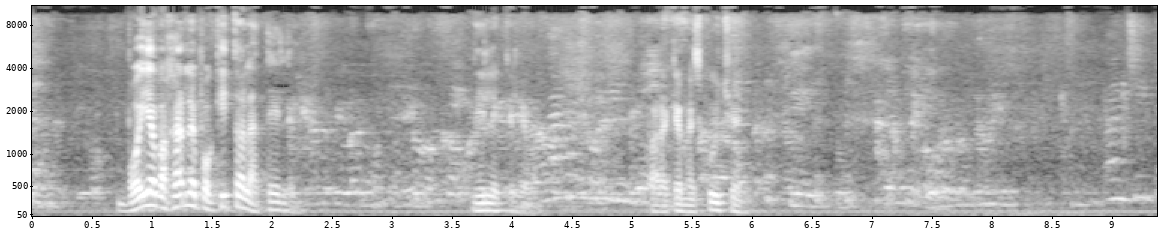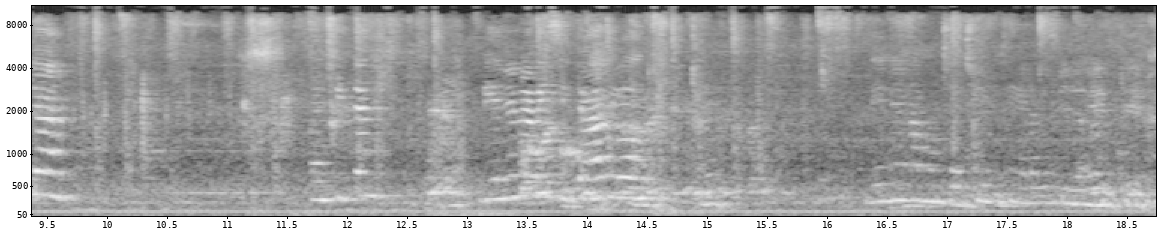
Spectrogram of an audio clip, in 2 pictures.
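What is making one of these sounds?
A woman talks with animation nearby.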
